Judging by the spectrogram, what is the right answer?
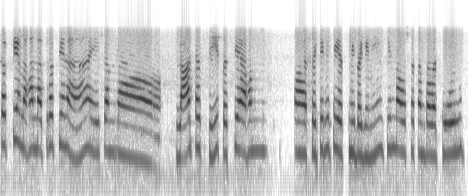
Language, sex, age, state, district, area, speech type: Sanskrit, female, 30-45, Karnataka, Bangalore Urban, urban, conversation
